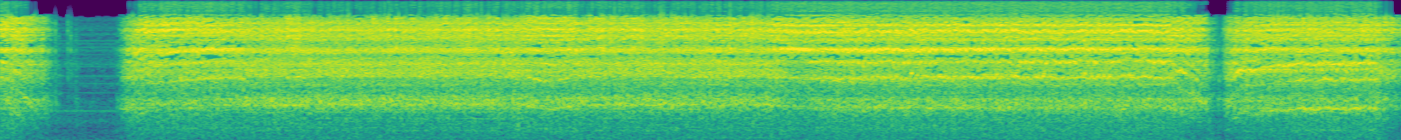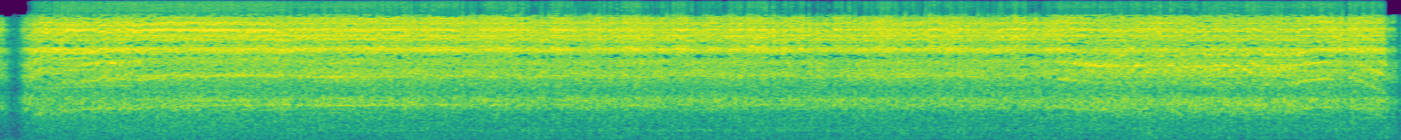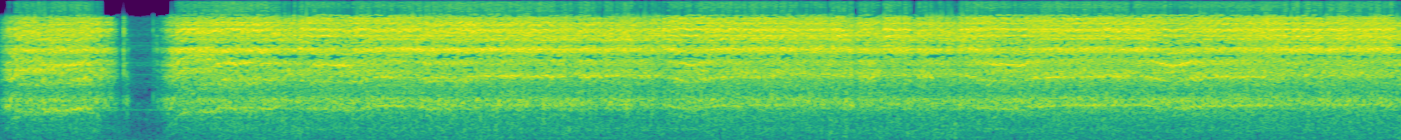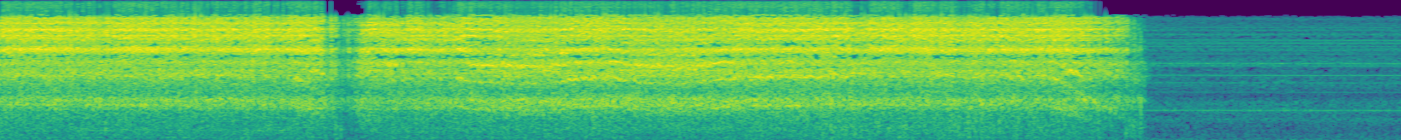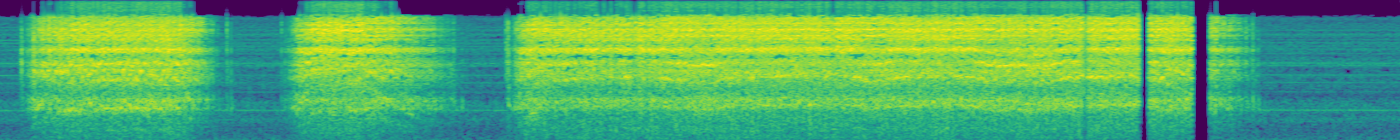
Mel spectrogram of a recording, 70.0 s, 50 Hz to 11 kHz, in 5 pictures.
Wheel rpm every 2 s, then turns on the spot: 90, 230, 230, 230, 210, 150, 150, 210, 230, 230, 230, 230, 210, 160, 110, 210, 230, 230, 230, 230, 240, 230, 140, 220, 230, 230, 30, 20, 130, 60, 130, 220, 230, 150, 0.
26-28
